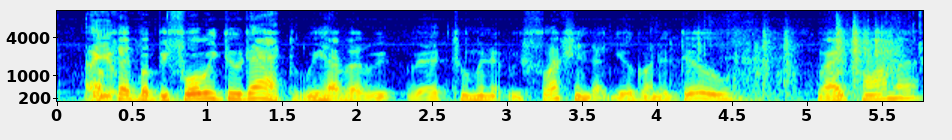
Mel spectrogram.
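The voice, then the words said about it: Brooklyn accent. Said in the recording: “I'm from Brooklyn. I have a Brooklyn accent.”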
